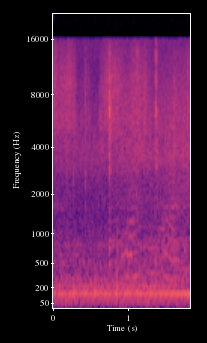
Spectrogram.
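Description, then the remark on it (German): The refrigeration unit of a hydrogen-powered truck carrying chilled goods hums with a steady, low mechanical drone that stays constant and fairly loud throughout, with faint talking just audible underneath. “Und das, was jetzt so brummt, das ist das Kühlgerät.”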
